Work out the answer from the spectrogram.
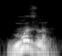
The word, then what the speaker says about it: Muslim: muslim brotherhood note that it is more acceptable to make the first syllable rhyme with p-u-s-s and not b-u-z-z muslim muslim is an older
